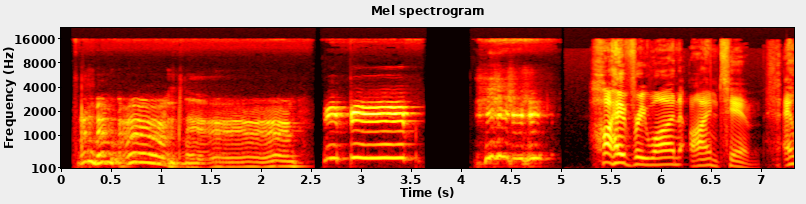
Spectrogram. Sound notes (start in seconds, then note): 0.3 Scruff makes scooter noises; 4.1 Scruff laughs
